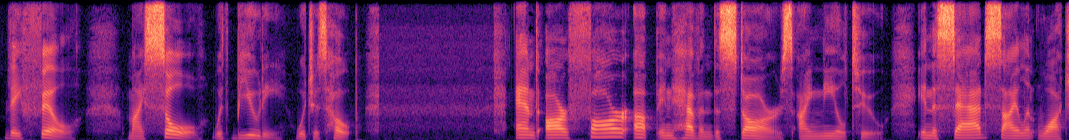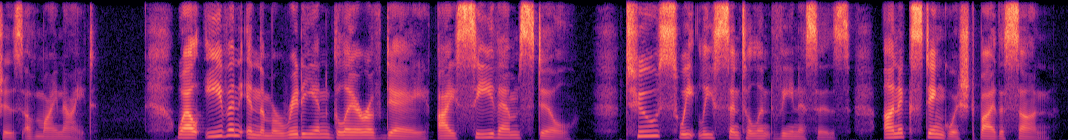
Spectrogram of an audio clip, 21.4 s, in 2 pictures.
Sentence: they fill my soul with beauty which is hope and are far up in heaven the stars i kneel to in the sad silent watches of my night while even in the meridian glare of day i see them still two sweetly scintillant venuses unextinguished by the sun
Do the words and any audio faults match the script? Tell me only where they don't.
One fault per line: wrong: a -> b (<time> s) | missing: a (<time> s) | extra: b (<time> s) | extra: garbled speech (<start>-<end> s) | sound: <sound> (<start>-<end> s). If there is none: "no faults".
no faults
